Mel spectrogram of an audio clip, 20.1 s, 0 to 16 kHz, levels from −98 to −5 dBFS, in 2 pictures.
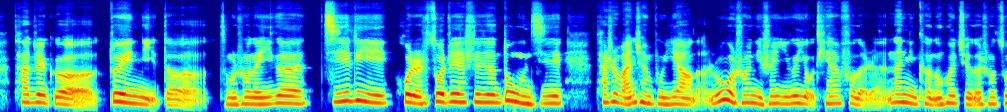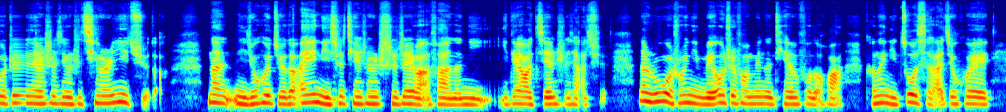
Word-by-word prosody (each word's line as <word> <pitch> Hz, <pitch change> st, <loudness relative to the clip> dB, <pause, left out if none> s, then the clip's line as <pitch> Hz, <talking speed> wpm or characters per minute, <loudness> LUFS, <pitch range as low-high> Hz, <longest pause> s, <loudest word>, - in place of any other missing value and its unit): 它 235 Hz, -1 st, -2 dB
这 225 Hz, -1 st, +1 dB
个 185 Hz, -4 st, 0 dB
对 245 Hz, -4 st, +5 dB
你 190 Hz, -5 st, -1 dB
的 155 Hz, -2 st, -6 dB
怎 180 Hz, -, -8 dB
么 175 Hz, -, -1 dB
说 190 Hz, +1 st, -2 dB
呢， 180 Hz, -, +1 dB
一 185 Hz, +1 st, 0 dB
个 205 Hz, -1 st, +1 dB
激 255 Hz, +2 st, 0 dB
励？ 230 Hz, -6 st, +1 dB
或 235 Hz, -, +3 dB
者 205 Hz, -2 st, +4 dB
是 200 Hz, -, -7 dB
做 245 Hz, +3 st, +4 dB
这 245 Hz, +1 st, 0 dB
件 240 Hz, -1 st, +4 dB
事 240 Hz, 0 st, -2 dB
情 230 Hz, -, +2 dB
的 -, -, 0 dB
动 245 Hz, -8 st, +3 dB
机， 205 Hz, +3 st, -2 dB, 0.3 s
它 230 Hz, -, -4 dB
是 245 Hz, -, 0 dB
完 185 Hz, -, +1 dB
全 230 Hz, -2 st, 0 dB
不 190 Hz, -1 st, -4 dB
一 175 Hz, -, -1 dB
样 185 Hz, -2 st, -1 dB
的。 -, -, -10 dB
如 245 Hz, +6 st, +1 dB
果 285 Hz, -4 st, +5 dB
说 225 Hz, -1 st, -4 dB
你 205 Hz, -4 st, -1 dB
是 200 Hz, +4 st, -4 dB
一 190 Hz, -1 st, -3 dB
个 210 Hz, -, +2 dB
有 200 Hz, -, -2 dB
天 200 Hz, 0 st, -5 dB
赋 205 Hz, -1 st, -8 dB
的 165 Hz, -, -2 dB
人， -, -, -9 dB
那 235 Hz, -, -1 dB
你 215 Hz, -4 st, 0 dB
可 180 Hz, -1 st, -4 dB
能 175 Hz, +2 st, -1 dB
会 215 Hz, +1 st, -1 dB
觉 190 Hz, -4 st, -4 dB
得 170 Hz, -, -2 dB
说 185 Hz, +1 st, -6 dB
做 200 Hz, +2 st, -2 dB
这 215 Hz, +2 st, -1 dB
件 200 Hz, -2 st, 0 dB
事 200 Hz, -1 st, -3 dB
情 190 Hz, -1 st, +1 dB
是 185 Hz, -, -5 dB
轻 195 Hz, +4 st, -1 dB
而 210 Hz, +1 st, +2 dB
易 240 Hz, 0 st, +3 dB
举 180 Hz, -, -8 dB
的， -, -, -12 dB, 0.5 s
那 230 Hz, -3 st, +2 dB
你 190 Hz, -2 st, +2 dB
就 190 Hz, +2 st, +2 dB
会 220 Hz, 0 st, +3 dB
觉 190 Hz, -2 st, -1 dB
得， 195 Hz, -, +3 dB
诶， 220 Hz, +4 st, +2 dB
你 195 Hz, -5 st, +5 dB
是 200 Hz, +3 st, -1 dB
天 190 Hz, +1 st, -1 dB
生 195 Hz, -1 st, +1 dB
吃 190 Hz, 0 st, -3 dB
这 195 Hz, 0 st, +3 dB
碗 170 Hz, -1 st, +4 dB
饭 180 Hz, -1 st, +1 dB
的， 170 Hz, -, +1 dB
你 175 Hz, -, -1 dB
一 -, -, -9 dB
定 195 Hz, +2 st, -2 dB
要 190 Hz, -1 st, +4 dB
坚 185 Hz, +1 st, +1 dB
持 180 Hz, -1 st, -8 dB
下 180 Hz, -1 st, -5 dB
去。 175 Hz, -, -13 dB, 0.3 s
那 270 Hz, -2 st, +3 dB
如 250 Hz, 0 st, +5 dB
果 250 Hz, -5 st, +5 dB
说 220 Hz, +3 st, -1 dB
你 215 Hz, -3 st, +2 dB
没 180 Hz, -1 st, +4 dB
有 220 Hz, +5 st, +4 dB
这 210 Hz, 0 st, 0 dB
方 200 Hz, -1 st, -2 dB
面 195 Hz, 0 st, -1 dB
的 185 Hz, -, +1 dB
天 185 Hz, +1 st, -1 dB
赋 185 Hz, 0 st, -5 dB
的 175 Hz, -, -1 dB
话， 180 Hz, -, -1 dB, 0.2 s
可 195 Hz, -, -7 dB
能 215 Hz, 0 st, +1 dB
你 180 Hz, -, +1 dB
做 230 Hz, +5 st, +3 dB
起 185 Hz, -3 st, -6 dB
来 -, -, -1 dB
就 190 Hz, -1 st, -3 dB
会， 185 Hz, -2 st, 0 dB
195 Hz, 330 characters per minute, -24 LUFS, 185-220 Hz, 0.5 s, 对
